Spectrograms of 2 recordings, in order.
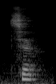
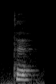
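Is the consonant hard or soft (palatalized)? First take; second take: soft; hard. First: The t is soft, palatalized with a y-glide. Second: The t is hard, not palatalized. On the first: "derrière le T un signe mou, je prononcerai" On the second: "le T suivi d'un signe dur, je prononcerai T"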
